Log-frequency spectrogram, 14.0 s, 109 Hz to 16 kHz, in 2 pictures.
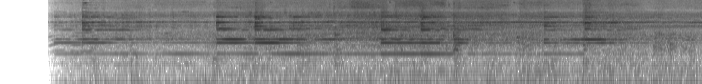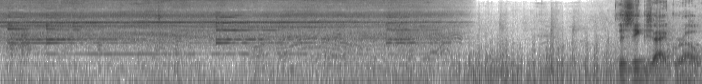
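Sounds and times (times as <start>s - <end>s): high squealing tones: 0.5s - 11.8s
train rumbling on track: 0.5s - 14.0s.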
